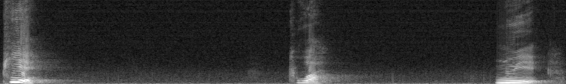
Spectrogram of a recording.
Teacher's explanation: Le semi-consonne se prononce très vite et glisse vers la voyelle suivante.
